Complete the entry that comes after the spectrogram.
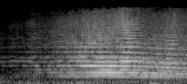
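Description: A train horn blares in a steady, harmonic chord that swells louder over about two seconds, with the broad rumble of a passing train underneath and no voices.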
